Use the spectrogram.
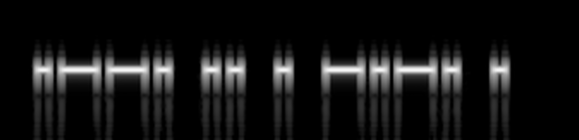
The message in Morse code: PIECE

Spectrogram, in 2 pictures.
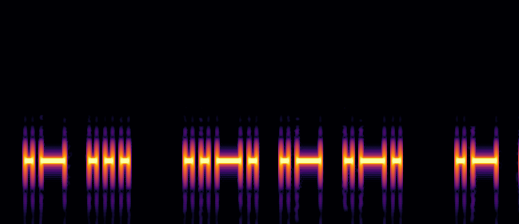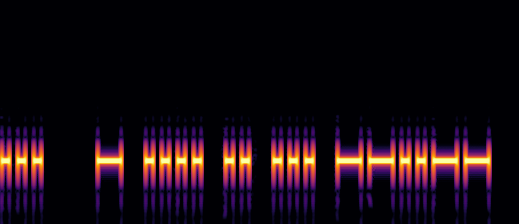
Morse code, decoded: AS FAR AS THIS,

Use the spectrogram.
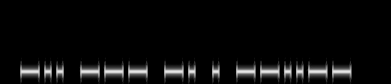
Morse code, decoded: DONE,

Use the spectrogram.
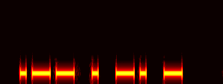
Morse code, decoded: WENT

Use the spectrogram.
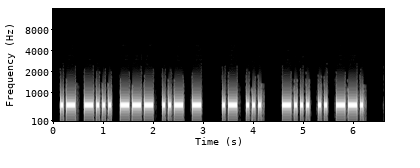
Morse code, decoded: ABOUT AS BIG

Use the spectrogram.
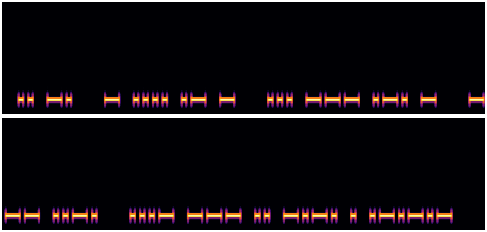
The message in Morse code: IN THAT SORT OF VOICE.

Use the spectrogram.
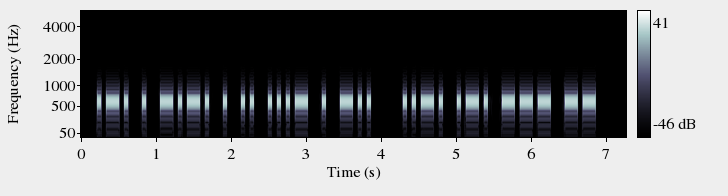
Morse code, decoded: RECEIVED FROM

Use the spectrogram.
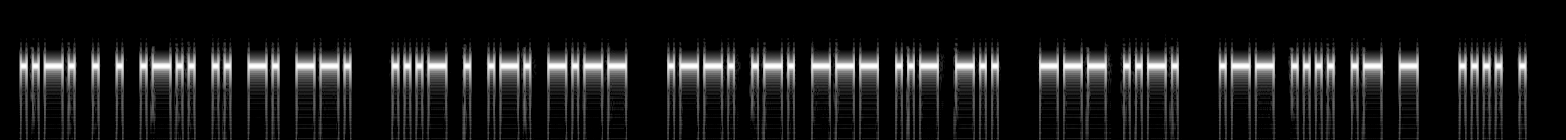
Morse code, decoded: FEELING VERY PROUD OF WHAT HE

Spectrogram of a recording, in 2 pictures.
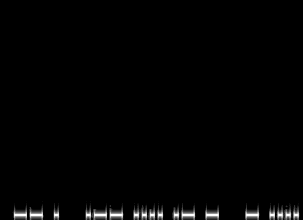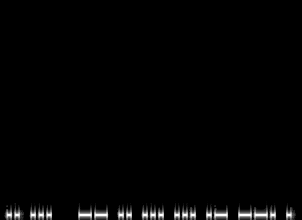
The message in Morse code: ME WHAT THIS MISSAGE

